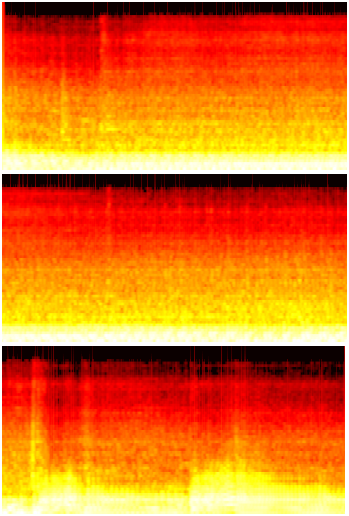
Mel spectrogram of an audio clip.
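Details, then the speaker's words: Subaru WRX with STI wing and a muffler delete by the previous owner: deep loud burble at steady idle, then two quick blips rising and falling cleanly; runs fine, just a loud open exhaust. "the previous owner did a muffler delete on it it doesn't sound half bad"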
